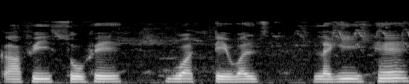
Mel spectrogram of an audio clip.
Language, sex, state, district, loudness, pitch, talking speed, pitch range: Hindi, male, Haryana, Charkhi Dadri, -16 LUFS, 130 Hz, 85 wpm, 125-135 Hz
